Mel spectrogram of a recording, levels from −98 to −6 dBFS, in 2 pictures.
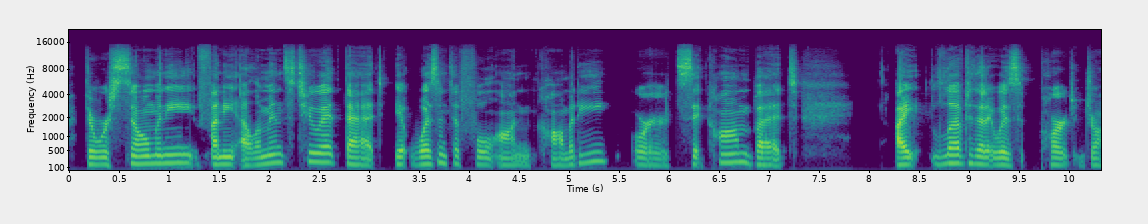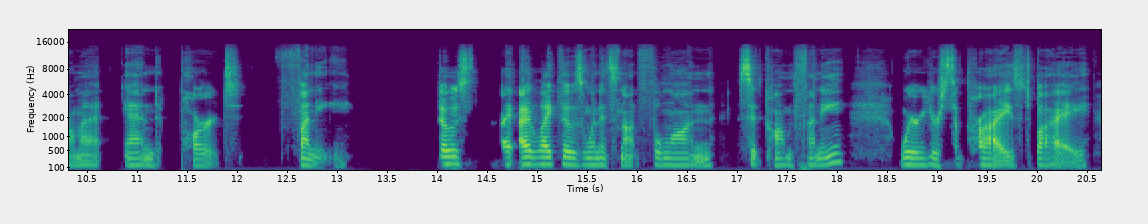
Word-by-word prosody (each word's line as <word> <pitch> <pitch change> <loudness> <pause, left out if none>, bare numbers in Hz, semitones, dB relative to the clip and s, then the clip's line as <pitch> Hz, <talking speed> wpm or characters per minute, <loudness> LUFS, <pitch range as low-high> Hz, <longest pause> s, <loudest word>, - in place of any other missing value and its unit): there 165 -1 +2
were 165 0 0
so 180 -1 +4
many 195 0 0
funny 170 +1 +2
elements 185 +7 -1
to 225 -1 -1
it 215 -1 +4
that 165 -2 +2
it 170 - 0
wasn't 175 +3 0
a 180 - -3
full-on 155 -1 -6
comedy 195 +11 -5 0.2
or - - -4
sitcom, 205 -1 0
but 155 -2 0 1.0
I 160 +1 +8
loved 190 +2 +2
that 170 -1 +4
it 160 - 0
was 155 -4 +2 0.2
part - - -1
drama 75 +1 -5 0.2
and 75 -1 -4 0.2
part - - -4 0.4
funny. - - -2 0.9
Those 175 -1 +3 0.3
I 160 - +4
I 165 - +11
like 165 0 +2
those 160 -3 +2
when 155 0 -5
it's 155 - -1
not - - -4
full-on 150 - -6 0.3
sitcom 150 +1 +2
funny, 165 +8 -4 0.5
where 155 -1 0
you're 150 -1 -5
surprised - - +1
by, - - 0
165 Hz, 120 wpm, -26 LUFS, 155-190 Hz, 1.0 s, I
